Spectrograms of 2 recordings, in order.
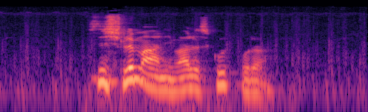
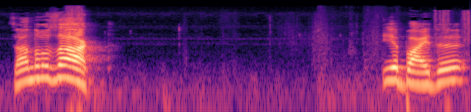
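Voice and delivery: loud call; 5 semitones higher, 12 dB louder, slower than usual. Real, not acted. Hyped host calls the command.

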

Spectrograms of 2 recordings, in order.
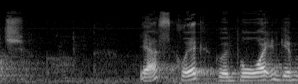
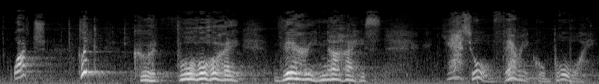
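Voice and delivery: soothing praise; 2 semitones lower, 3 dB louder, slower than usual. Shown as a demonstration. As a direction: praise him gently and slowly. Training dog in demo.

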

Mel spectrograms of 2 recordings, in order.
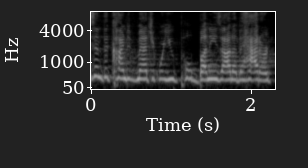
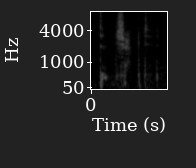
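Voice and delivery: hushed whisper; 21 dB quieter than usual. A narrator's reading. Daughter sitting sad on floor.

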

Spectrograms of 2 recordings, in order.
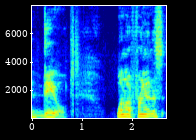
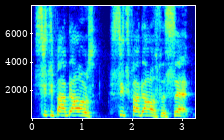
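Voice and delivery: excited; 8 semitones higher than usual. Real, not acted. Excited about the cheap price.

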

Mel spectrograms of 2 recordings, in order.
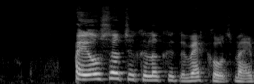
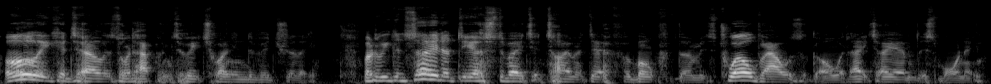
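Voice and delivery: lower, measured voice; Abaccio, low and steady; 4 semitones lower than usual. A narrator's reading. Abaccio briefing the detective, low and measured. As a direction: keep it calm and grounded. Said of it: "Abaccio said".

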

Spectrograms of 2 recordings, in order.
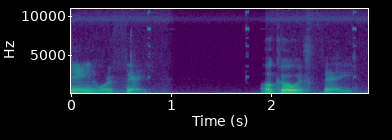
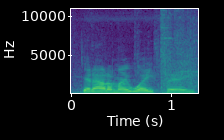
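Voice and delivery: loud shout, higher pitch; 5 semitones higher, 7 dB louder than usual. Real, not acted. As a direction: yell it out in the fight. Shouting at enemy mid-fight.

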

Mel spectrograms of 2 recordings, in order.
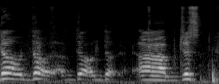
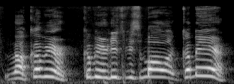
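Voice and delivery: rising, louder come here; insistent call; 5 semitones higher, 4 dB louder, faster than usual. Acted. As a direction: call him over, pushier each time. Chasing with scissors.

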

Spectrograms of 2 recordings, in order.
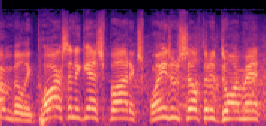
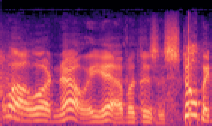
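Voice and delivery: low, dry deadpan reply; a mock-patient explanation, dropped low; filmmakers' deadpan; 7 semitones lower than usual. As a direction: answer low and matter-of-fact. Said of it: "And they go".

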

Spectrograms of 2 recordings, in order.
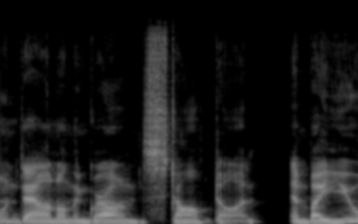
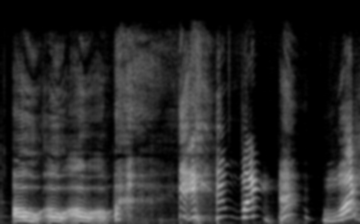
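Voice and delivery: loud, high laughing outburst; laughing disbelief; 13 semitones higher, 7 dB louder than usual. Real, not acted. Reacting to being misheard, laughing disbelief. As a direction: crack up, then squeal the question. Cracks up at the misunderstanding.

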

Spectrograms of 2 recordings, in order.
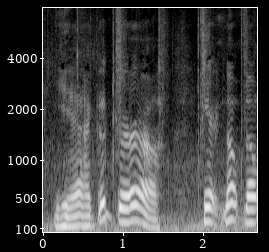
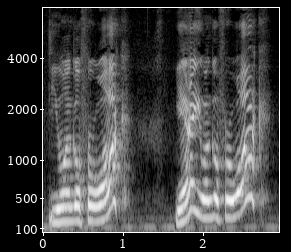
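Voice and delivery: higher, quick and rising to an eager lift; coaxing a dog; 6 semitones higher, faster than usual. Real, not acted. Owner asks dog about a walk, excited pet talk. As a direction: tempt the dog with a walk, pitch climbing.

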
